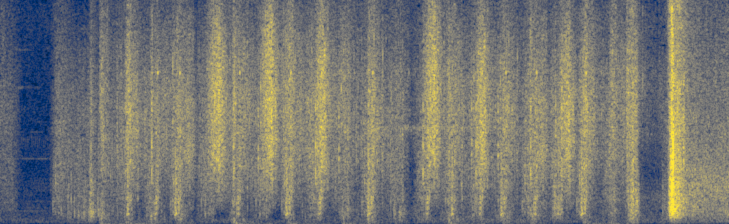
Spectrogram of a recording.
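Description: A game character's footsteps rustle quickly through grass.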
